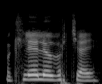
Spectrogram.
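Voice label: "meklelo" ergative plural, Archi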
